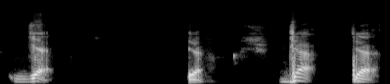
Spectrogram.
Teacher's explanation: Jadi tidak keluar nafasnya tertahan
